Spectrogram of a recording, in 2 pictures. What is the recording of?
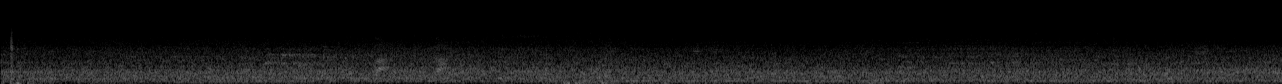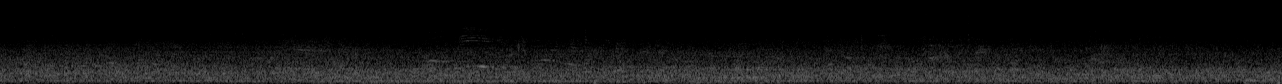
H1 Zoom. Large Tourist crowd inside Cathedral in Barcelona.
